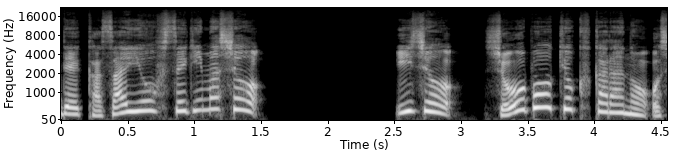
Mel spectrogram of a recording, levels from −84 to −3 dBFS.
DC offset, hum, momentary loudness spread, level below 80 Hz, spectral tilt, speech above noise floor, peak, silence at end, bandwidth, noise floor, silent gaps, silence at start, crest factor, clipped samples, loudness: under 0.1%; none; 7 LU; -62 dBFS; -4 dB/octave; over 73 dB; -4 dBFS; 0 s; 18 kHz; under -90 dBFS; 1.70-2.41 s; 0 s; 14 dB; under 0.1%; -17 LUFS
